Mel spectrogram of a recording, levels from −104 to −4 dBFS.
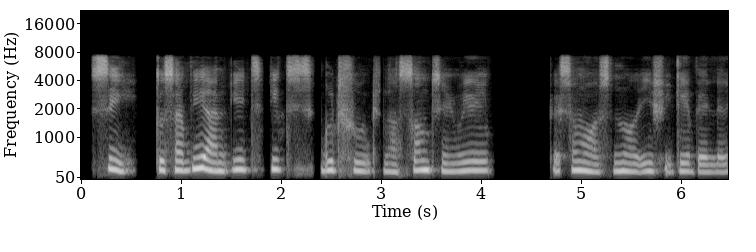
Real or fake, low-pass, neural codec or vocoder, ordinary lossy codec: fake; 7.2 kHz; codec, 16 kHz, 1 kbps, FunCodec, trained on Chinese and English, 50 frames a second; none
